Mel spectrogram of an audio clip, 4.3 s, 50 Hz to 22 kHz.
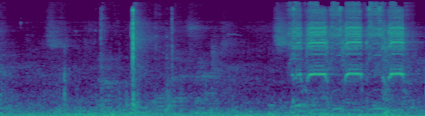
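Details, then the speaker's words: Traxxas Slash 4x4 RC car steering servo, after reassembling its gears: short rough, buzzy uneven whirring each sweep; still sounds bad, suspected worn tiny internal motor, not confirmed. "still sounds bad my guess is it's probably the motor that's inside of there the tiny little motor"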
